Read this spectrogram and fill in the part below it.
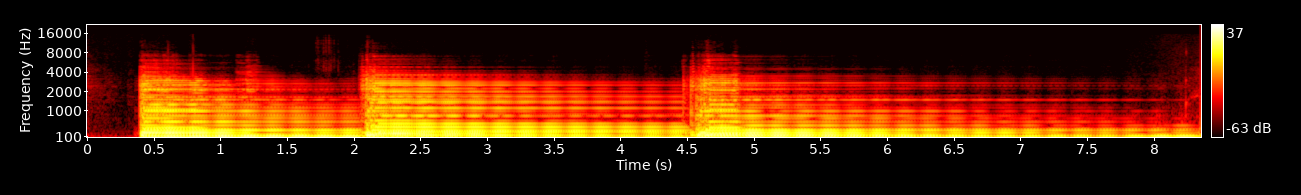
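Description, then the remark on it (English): A Stratocaster electric guitar strums three sustained chords, each ringing out with a steady wavering vibrato from its built-in vibrato and a wash of reverb, played fairly loud with no one talking. “It's just built-in vibrato and the some reverb, Stratocaster.”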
